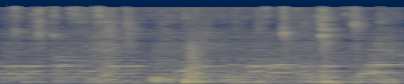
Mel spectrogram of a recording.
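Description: Bath tap running into a tub, the water spattering with many small splashes, while a steady thin tone comes and goes.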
